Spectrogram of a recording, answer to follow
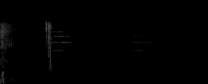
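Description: Near silence, with a faint click about half a second in and two faint short electronic beeps about a second apart.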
